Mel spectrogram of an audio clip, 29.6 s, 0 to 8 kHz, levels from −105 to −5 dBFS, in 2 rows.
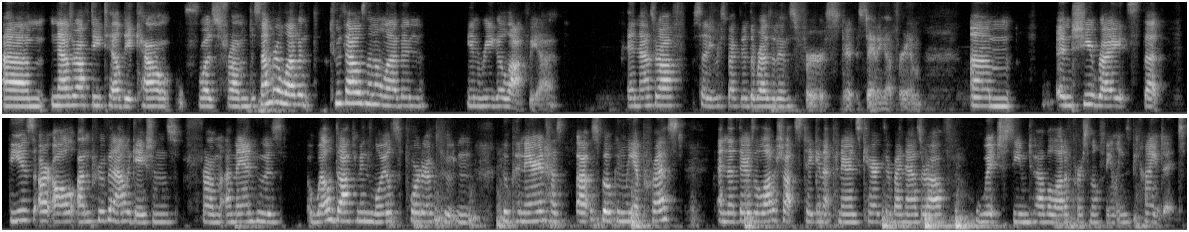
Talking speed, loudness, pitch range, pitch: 155 wpm, -31 LUFS, 215-240 Hz, 225 Hz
